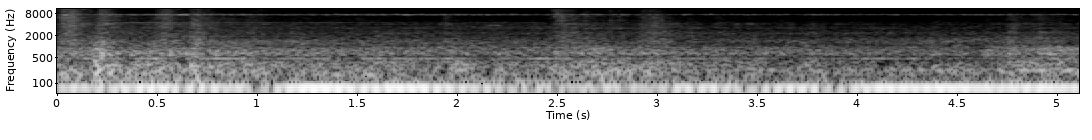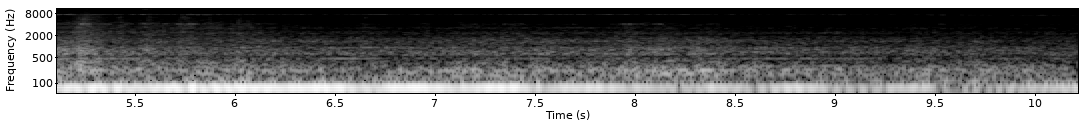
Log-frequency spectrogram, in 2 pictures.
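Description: Long Island Rail Road DE30AC diesel locomotive at the rear of a departing bilevel push-pull train, passing close and then drawing away. Wheels click over the rail joints in the first few seconds, a thin high whine carries on throughout, and the sound fades toward the end.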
